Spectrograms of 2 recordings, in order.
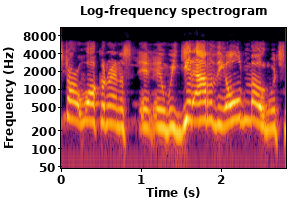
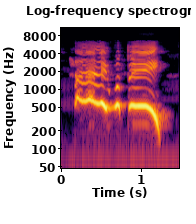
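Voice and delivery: very high, loud, slow whoopee; mock wife's cheer; 6 dB louder, much slower than usual. Pastor imitating his wife thrilled about dinner, squealing high.

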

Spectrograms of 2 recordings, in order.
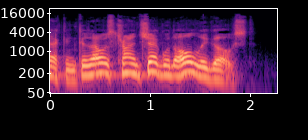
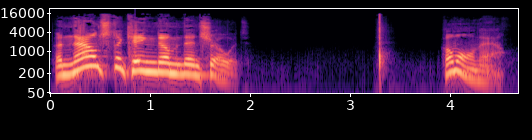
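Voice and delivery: preaching; 4 semitones higher, 5 dB louder than usual. Acted. Sermon opening exhortation.

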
